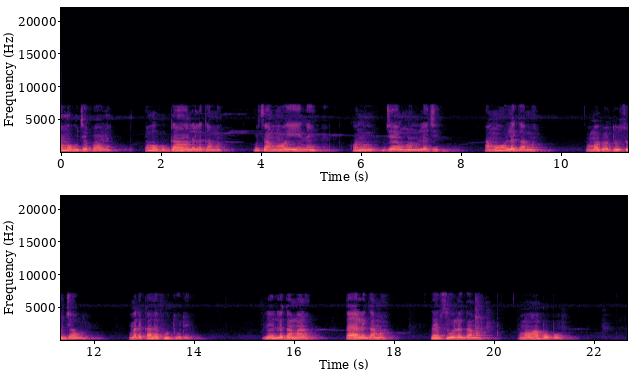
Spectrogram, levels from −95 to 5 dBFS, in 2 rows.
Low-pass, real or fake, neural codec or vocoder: 7.2 kHz; real; none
